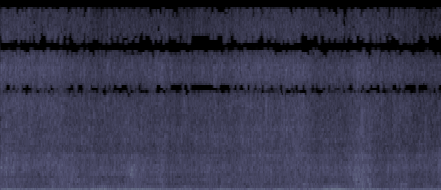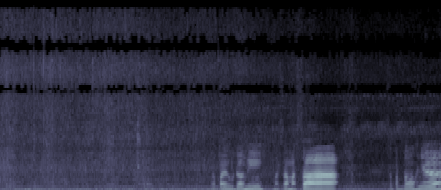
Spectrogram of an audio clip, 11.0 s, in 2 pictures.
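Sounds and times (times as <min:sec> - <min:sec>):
spatula stirring in a wok: 0:00.0 - 0:08.2
prawns sizzling in a wok: 0:00.0 - 0:11.0.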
